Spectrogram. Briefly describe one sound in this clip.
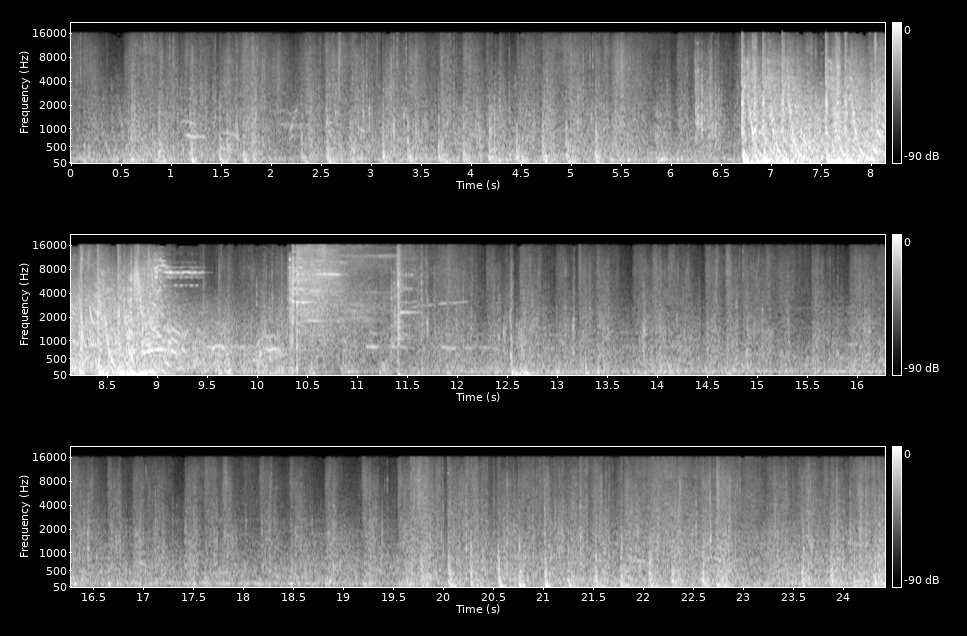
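Footsteps crunch on forest ground.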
